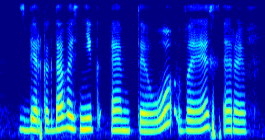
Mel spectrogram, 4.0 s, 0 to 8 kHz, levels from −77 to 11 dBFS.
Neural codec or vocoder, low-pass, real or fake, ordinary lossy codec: none; 7.2 kHz; real; Opus, 32 kbps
